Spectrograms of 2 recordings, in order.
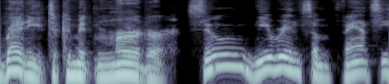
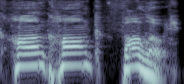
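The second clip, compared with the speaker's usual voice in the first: ordinary talk, nothing marked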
